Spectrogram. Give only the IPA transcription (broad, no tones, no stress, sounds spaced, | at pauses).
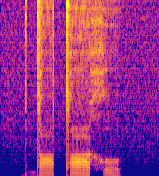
d ɑ tˤ ø x o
